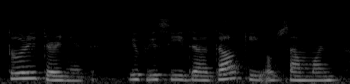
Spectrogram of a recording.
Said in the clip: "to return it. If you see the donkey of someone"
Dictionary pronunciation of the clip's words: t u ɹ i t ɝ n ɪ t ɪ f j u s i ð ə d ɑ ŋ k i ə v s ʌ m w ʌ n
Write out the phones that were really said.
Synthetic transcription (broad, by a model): t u ɹ i t ɝ n ɪ t ɪ f j u s i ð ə d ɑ k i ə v s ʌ m w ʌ n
